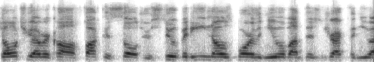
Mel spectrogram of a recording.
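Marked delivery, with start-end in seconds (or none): none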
